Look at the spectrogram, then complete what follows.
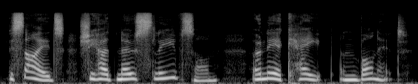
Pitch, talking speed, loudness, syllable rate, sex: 230 Hz, 145 wpm, -19 LUFS, 4.7 syllables/s, female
